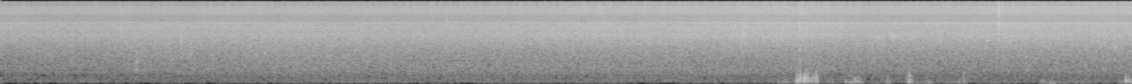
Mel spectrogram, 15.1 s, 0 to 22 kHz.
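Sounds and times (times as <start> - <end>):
wind blowing: 10.4 - 12.9.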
